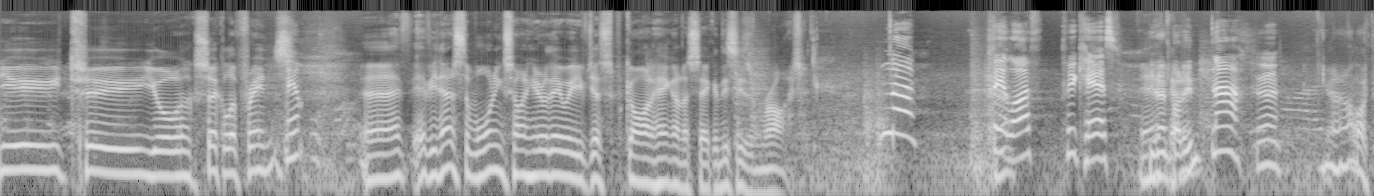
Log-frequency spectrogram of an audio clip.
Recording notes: We're at the pub this week. Live from a sportsbar.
